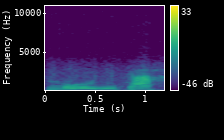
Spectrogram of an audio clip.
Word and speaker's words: Montag: That is good, but pronounce the words broader, so Sonntag, Montag, Dienstag, yes?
